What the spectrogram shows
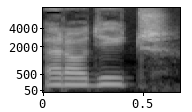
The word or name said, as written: rodič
